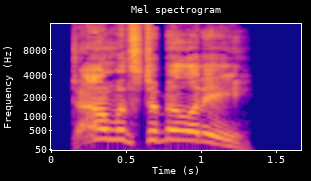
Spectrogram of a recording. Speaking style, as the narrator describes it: I screamed

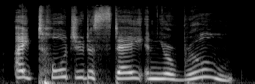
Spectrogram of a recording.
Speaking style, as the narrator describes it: Flora yelled from the kitchen doorway

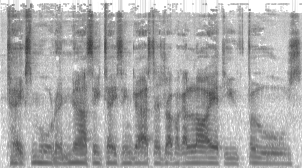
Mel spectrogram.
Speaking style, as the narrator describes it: He coughed

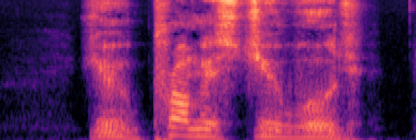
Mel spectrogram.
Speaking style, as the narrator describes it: he growls again

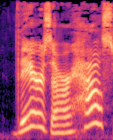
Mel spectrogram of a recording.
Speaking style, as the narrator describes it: Maria cried

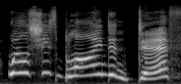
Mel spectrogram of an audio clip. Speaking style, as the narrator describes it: yelled Daisy

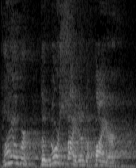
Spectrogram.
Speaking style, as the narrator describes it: shouted the photographer

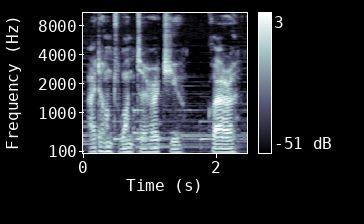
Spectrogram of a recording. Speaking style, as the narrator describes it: she whispered

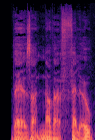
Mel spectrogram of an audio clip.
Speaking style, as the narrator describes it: muttered Scrooge

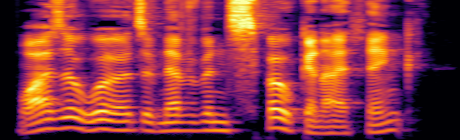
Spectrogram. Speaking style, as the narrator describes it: Ethramel said with a chuckle

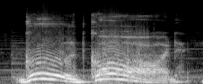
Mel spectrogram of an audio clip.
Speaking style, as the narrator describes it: he cried

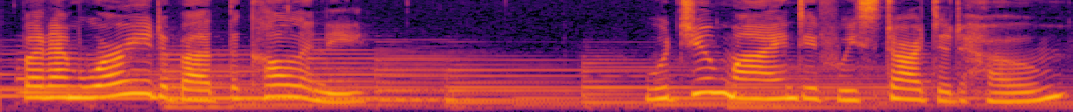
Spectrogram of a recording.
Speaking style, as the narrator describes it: Flick sighed

